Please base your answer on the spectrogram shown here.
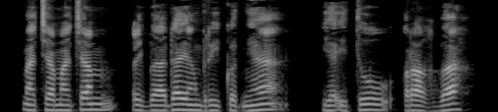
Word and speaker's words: raghbah: Ingat, membacanya raghbah bil ghain, pakai ghain, raghbah.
